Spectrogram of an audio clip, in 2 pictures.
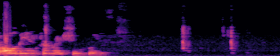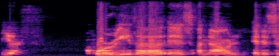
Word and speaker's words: corrida: Are there any alternate pronunciations? Just corrida.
